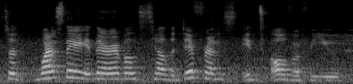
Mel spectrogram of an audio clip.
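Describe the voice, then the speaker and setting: A woman's voice: fairly high pitch, animated, a little fast. A woman from Kenya with a Kenyan accent, chatting casually to camera as a travel vlogger and explaining things in a conversational way. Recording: clearly noisy background ambience.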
